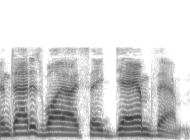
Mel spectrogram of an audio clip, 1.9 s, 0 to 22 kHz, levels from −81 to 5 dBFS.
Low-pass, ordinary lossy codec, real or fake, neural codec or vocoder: 5.4 kHz; MP3, 48 kbps; fake; codec, 24 kHz, 0.9 kbps, WavTokenizer, medium speech release version 1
